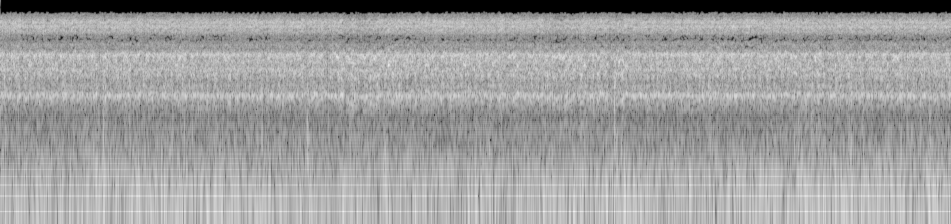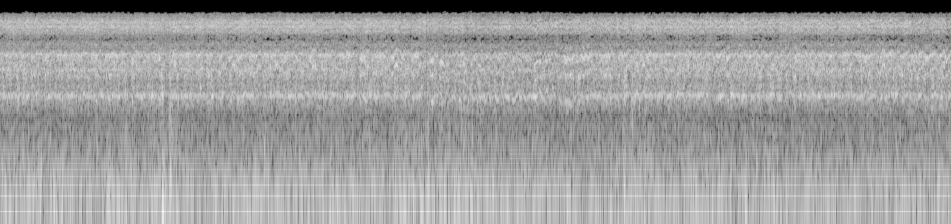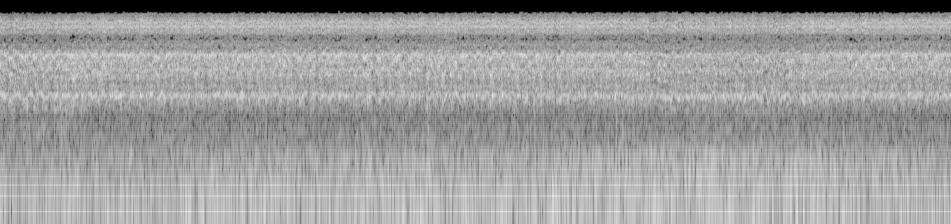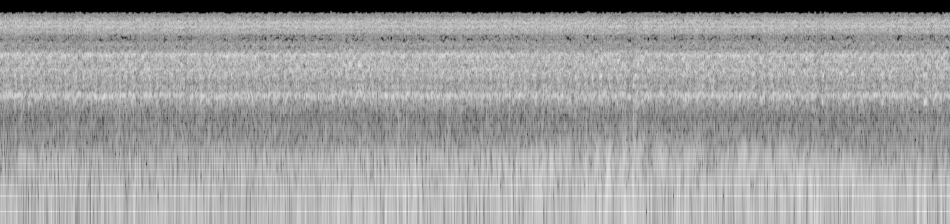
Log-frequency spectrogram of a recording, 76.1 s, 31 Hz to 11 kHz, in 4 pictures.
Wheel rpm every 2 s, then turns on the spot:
230, 230, 230, 230, 230, 220, 230, 230, 230, 230, 230, 230, 230, 240, 200, 220, 240, 230, 230, 210, 230, 240, 230, 240, 240, 220, 190, 230, 240, 230, 240, 230, 230, 230, 240, 240, 230, 230.
none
